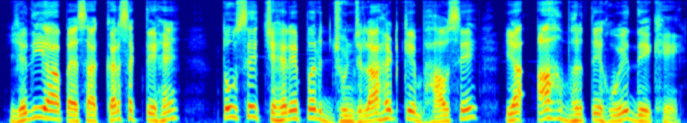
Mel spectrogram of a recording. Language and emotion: Hindi, neutral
